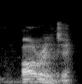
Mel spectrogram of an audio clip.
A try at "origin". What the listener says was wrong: Yeah, absolutely. That's better.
